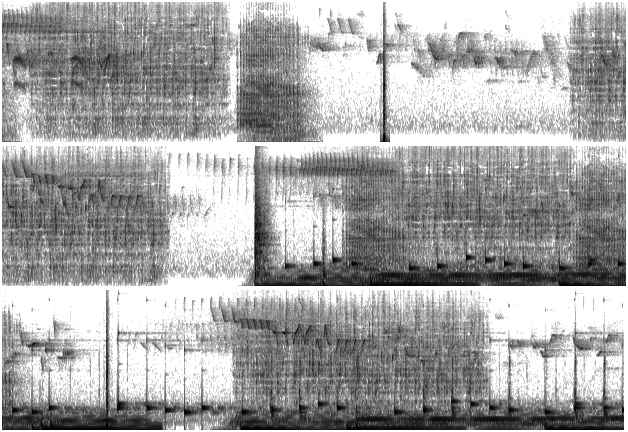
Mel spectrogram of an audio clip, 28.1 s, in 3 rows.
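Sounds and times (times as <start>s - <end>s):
birds chirping: 0.0s - 3.0s, 4.6s - 28.0s
music: 13.2s - 28.0s.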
